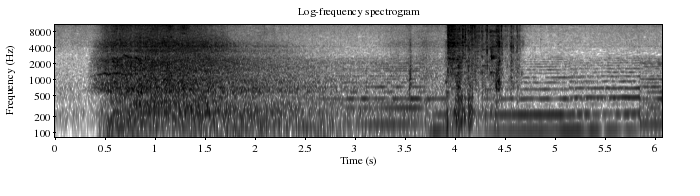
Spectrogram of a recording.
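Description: Dramatic anime sound effect: a sudden loud crash-like burst about half a second in that fades over about two seconds, then a sharp hit about four seconds in, as tense music with long held low notes comes in.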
